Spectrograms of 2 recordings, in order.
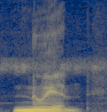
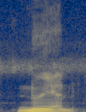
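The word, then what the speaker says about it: Nguyen: G- U N, then I would suggest at least start by pronouncing it as Nuen. N W I E N. Nuen. That's a very very acceptable compromise. As I say, it's not that far off the way the Southerners um say the name Muen.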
